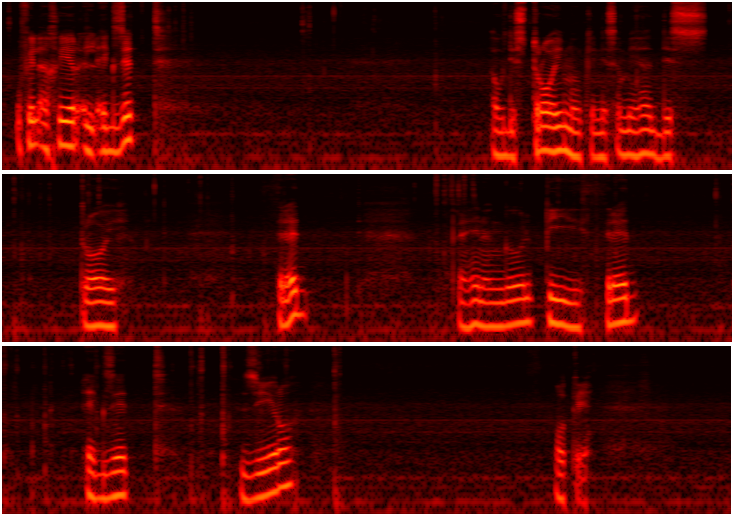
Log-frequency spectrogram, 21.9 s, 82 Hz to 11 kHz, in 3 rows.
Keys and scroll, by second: 0.0 Return, 0.0 typing, 1.6-19.7 typing, 10.8 Return.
